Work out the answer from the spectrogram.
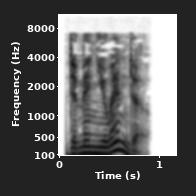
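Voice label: "diminuendo", British English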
